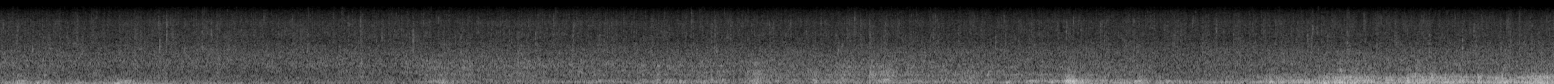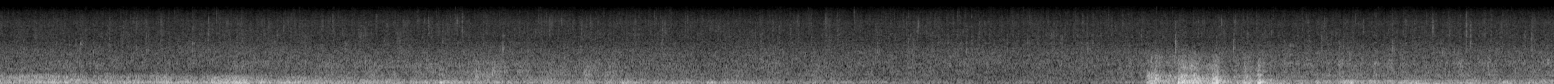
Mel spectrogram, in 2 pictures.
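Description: Steady heavy rain with thunder: a low rolling rumble swells in past the middle and fades, then a sharper, louder thunderclap breaks near the end.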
